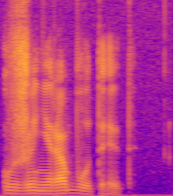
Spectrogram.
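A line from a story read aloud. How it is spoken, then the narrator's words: Grumbled mutter. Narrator (Russian): буркнул Нур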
